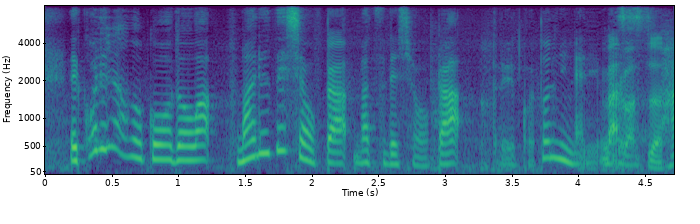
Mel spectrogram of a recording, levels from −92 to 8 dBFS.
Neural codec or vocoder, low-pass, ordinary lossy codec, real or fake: codec, 16 kHz, 0.8 kbps, ZipCodec; none; none; fake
